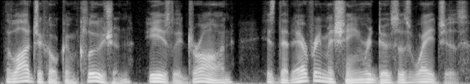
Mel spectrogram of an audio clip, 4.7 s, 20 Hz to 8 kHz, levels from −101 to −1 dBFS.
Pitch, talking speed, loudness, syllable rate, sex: 95 Hz, 140 wpm, -17 LUFS, 5.7 syllables/s, male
